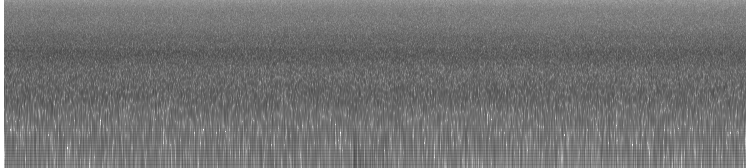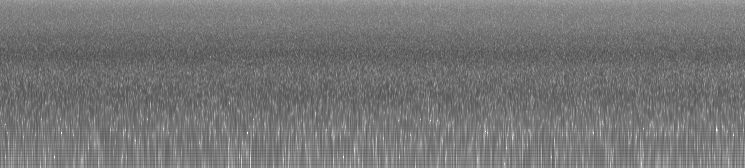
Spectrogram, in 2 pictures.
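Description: Strong, heavy rain falling steadily through the forest canopy, a dense even hiss.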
